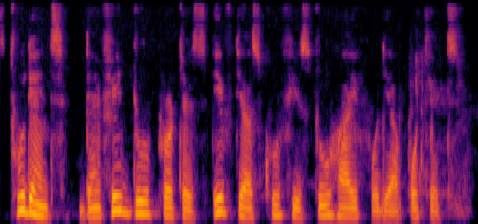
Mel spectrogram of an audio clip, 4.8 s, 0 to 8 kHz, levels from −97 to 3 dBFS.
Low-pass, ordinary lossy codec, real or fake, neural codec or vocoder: 7.2 kHz; none; fake; vocoder, 44.1 kHz, 128 mel bands every 512 samples, BigVGAN v2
